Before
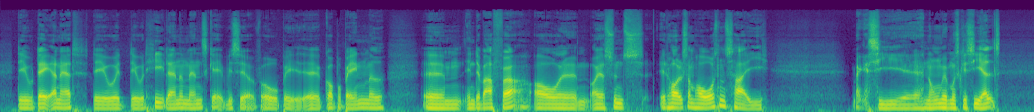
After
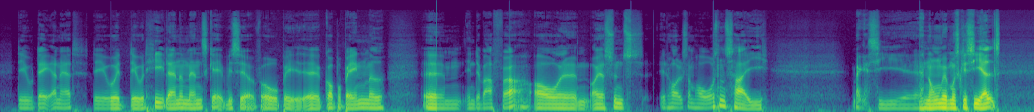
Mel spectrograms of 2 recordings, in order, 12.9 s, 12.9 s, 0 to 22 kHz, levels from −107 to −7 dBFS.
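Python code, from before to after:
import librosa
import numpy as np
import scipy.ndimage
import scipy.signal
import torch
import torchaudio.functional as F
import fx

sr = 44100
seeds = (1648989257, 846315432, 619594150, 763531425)

y = fx.gain(x, sr, db=fx.steps((0.0, -15.0), (1.38, -6.5), (5.45, -15.5), (6.36, -7.5), (7.88, -17.0), (8.91, -7.0), (10.81, -15.0), (11.49, -2.0)))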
